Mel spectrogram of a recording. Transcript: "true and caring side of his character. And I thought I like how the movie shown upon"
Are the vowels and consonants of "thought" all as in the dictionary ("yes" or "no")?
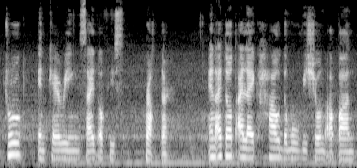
no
